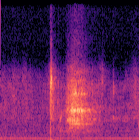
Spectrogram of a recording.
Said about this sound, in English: can you hear the dog? I mean, I'm just kind of like, why does that dog have to be barking? I think he's outside wanting to come in and nobody's there to let him in, I guess.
